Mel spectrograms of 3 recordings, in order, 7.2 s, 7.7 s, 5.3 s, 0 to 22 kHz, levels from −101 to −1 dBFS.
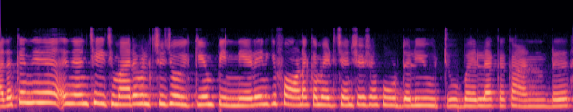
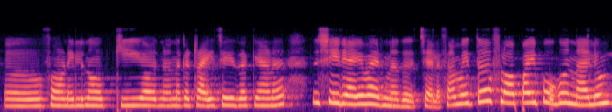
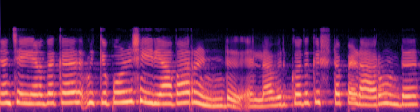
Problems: none marked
